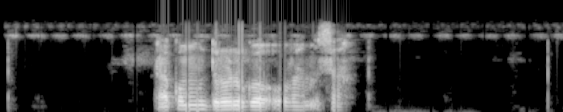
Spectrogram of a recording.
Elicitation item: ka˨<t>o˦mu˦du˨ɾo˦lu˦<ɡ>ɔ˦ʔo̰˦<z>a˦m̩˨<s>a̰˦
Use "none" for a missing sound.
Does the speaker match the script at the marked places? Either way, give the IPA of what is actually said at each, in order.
k, ɡ, v, s

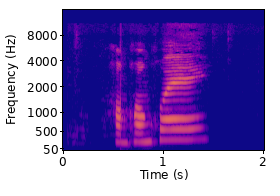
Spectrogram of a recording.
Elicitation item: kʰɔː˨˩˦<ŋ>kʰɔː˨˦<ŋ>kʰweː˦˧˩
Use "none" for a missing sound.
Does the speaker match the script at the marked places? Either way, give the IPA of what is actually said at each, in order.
ŋ, ŋ

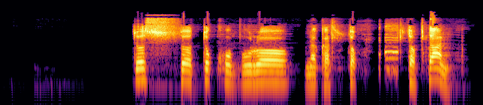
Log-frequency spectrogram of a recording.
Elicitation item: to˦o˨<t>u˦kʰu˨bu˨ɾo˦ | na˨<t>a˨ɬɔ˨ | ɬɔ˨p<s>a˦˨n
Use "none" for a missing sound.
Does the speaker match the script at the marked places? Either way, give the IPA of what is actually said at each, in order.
t, k, t

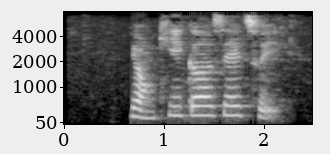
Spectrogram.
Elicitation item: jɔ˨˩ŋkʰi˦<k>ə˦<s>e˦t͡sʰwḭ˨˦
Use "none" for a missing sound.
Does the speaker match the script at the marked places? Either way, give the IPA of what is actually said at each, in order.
k, s

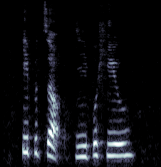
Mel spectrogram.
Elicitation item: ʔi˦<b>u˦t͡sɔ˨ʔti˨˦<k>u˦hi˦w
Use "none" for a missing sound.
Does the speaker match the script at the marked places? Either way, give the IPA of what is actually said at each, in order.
p, p

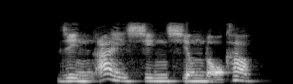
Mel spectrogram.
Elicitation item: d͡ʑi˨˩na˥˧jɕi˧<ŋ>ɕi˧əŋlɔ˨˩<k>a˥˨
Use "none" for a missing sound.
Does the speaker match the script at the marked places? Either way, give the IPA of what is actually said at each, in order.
n, kʰ

